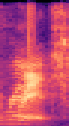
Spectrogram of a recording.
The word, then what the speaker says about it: Rich: He doesn't spell it like the common Rich, but yes. – But it's pronounced Rich, which means he will teach you how to make money.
